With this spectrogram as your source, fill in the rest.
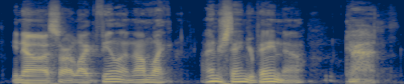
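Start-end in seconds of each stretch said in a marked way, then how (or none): none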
